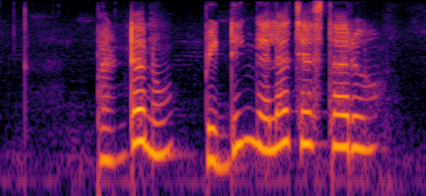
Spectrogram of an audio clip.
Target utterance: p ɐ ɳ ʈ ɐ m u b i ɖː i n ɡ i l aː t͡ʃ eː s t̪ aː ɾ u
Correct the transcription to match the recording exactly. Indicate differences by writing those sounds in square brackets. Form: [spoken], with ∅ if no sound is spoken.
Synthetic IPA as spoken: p ɐ ɳ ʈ ɐ [n] u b i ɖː i [ŋ] ɡ [ɛ] l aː t͡ʃ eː s t̪ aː ɾ u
